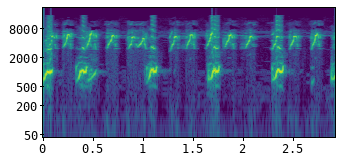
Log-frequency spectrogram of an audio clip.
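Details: White-breasted waterhen lure sound with chicks: loud low croaking notes every half second interleaved with rapid high squeaky chirps, a fast excited pattern throughout.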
